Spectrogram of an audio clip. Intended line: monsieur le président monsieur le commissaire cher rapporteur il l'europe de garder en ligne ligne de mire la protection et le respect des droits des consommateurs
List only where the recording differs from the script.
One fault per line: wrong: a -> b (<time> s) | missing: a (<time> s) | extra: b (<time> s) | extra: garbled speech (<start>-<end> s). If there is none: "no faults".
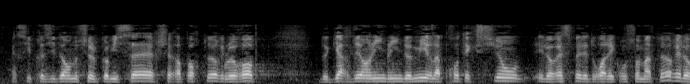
no faults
